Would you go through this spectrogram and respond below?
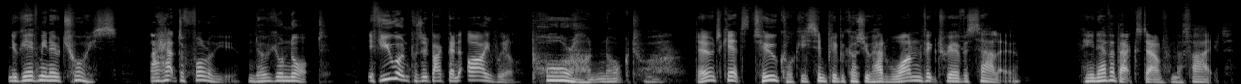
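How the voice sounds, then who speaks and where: An actor voicing an earnest, troubled teenage boy wizard in a video game, wary of dark magic, speaking in a measured, grave and articulate way. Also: a little high, animated, dry recording, clean studio sound, lightly acted. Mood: anxious, insistent. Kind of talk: video game character dialogue.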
